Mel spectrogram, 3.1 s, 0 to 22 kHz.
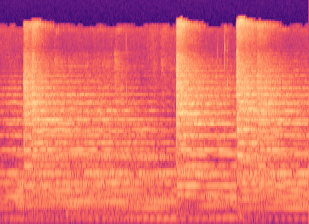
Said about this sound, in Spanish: Y esto fue suficiente para que en el año 2022 el toque manual de campanas en España pasara a formar parte de la lista representativa del patrimonio cultural inmaterial de la humanidad por la UNESCO.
